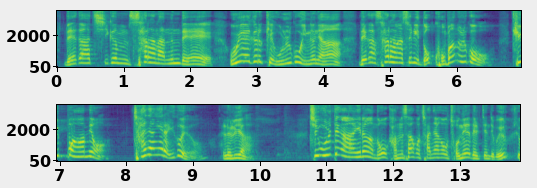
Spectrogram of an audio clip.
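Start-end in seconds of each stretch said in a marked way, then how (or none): 0.1-8.6 louder, higher, urging call to stop weeping; risen Jesus urging joy. Acted. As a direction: press her to rejoice instead of weeping. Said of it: "질문한 게 아니고". (기뻐하라고 재촉하는 예수님의 높고 큰 목소리)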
